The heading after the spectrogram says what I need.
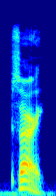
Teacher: Prosody, which is the rhythm and intonation of speech, does all the heavy lifting here. It must have a rising intonation at the very end, exactly like a question.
